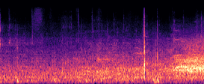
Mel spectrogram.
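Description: A tennis ball is struck with a racket once, sharply, about three seconds in, over a low arena crowd murmur. Just after it the crowd noise swells and stays up to the end.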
